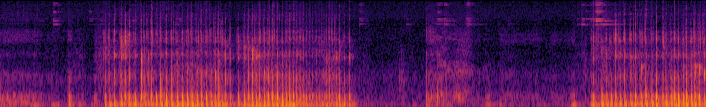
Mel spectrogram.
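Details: A sleeping dog, said to snore and dream as if possessed, gives loud rumbling, fluttering snores in irregular bursts with short quiet pauses; snoring while dreaming.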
